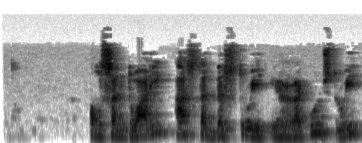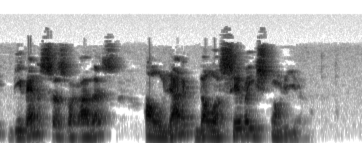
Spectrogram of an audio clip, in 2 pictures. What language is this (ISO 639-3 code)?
cat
